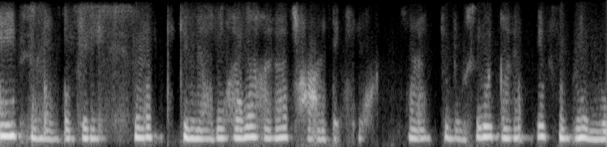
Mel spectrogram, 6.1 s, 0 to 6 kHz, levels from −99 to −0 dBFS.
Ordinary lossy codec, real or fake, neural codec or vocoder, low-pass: Opus, 16 kbps; fake; codec, 16 kHz, 1 kbps, FreqCodec, smaller model; 5.4 kHz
